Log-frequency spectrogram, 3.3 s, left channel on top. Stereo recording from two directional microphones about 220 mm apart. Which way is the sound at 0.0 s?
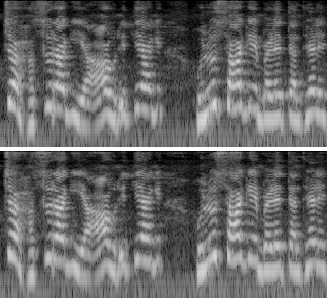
10° left (ahead or behind).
